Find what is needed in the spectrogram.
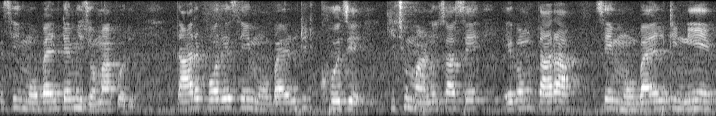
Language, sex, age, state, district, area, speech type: Bengali, male, 60+, West Bengal, Jhargram, rural, spontaneous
